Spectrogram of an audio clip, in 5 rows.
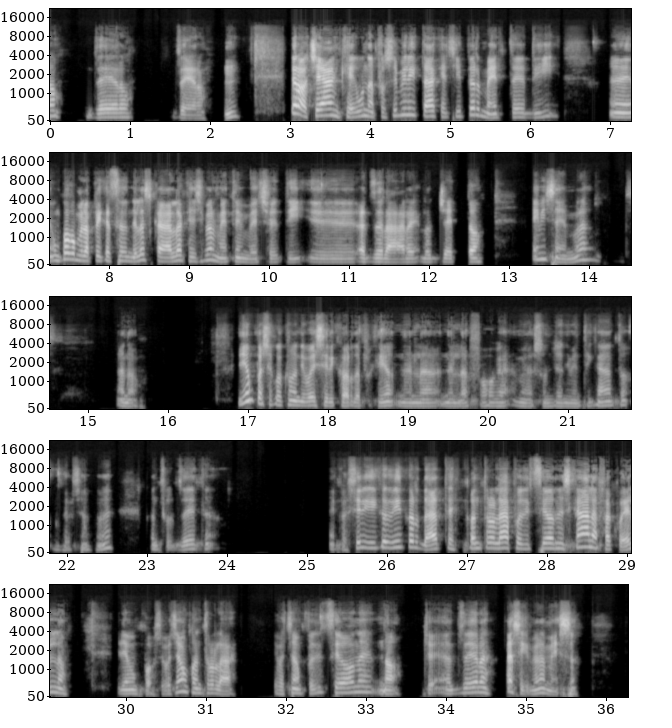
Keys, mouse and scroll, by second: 14.0 ctrl+z, 14.8 ctrl+z, 21.7 click, 22.7 ctrl+z, 23.1 ctrl+z, 23.5 ctrl+z, 24.0 ctrl+z, 25.4 ctrl+z, 30.8 ctrl+a, 34.5-35.1 scroll up 1, 35.1-36.2 scroll down 2.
